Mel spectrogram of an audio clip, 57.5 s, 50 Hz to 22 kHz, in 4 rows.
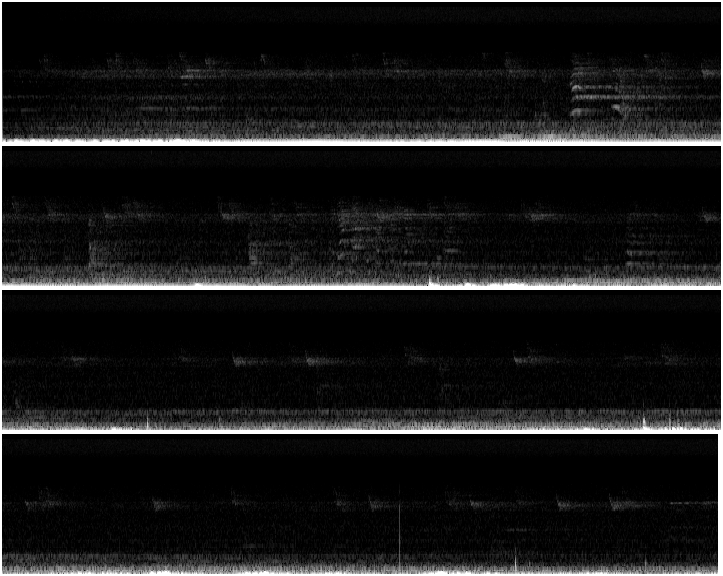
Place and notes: the sounscape caught on a fence with contact microphones
Georgioupoli, Greece, 3 May 2019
